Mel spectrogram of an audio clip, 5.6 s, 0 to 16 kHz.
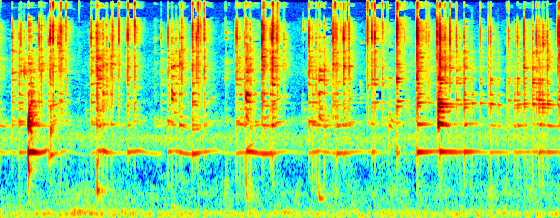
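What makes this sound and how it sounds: A clear glass bottle, held horizontally and partly filled with water, is tapped rapidly with the long nails of both hands. The result is a steady stream of quick, bright clicks over a sustained ringing tone near 1.1 kHz, with faint low rumble underneath.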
